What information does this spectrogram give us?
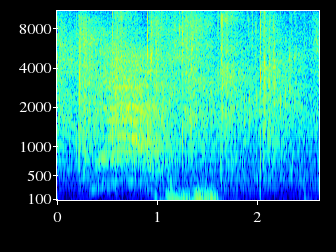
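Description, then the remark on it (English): A handful of scattered handclaps from an audience start up and quickly fizzle out, sounding over a low murmur of crowd noise and a brief rumbling thud. “You know, it's funny, a clap starts, then people think, oh, I better stop.”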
